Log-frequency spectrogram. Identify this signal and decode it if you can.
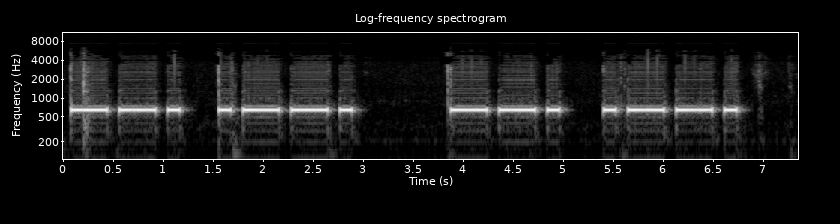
Morse code, heard as a keyed tone, about 10 wpm, 650 Hz. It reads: GP GP
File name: jh8cbh / 2022cw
